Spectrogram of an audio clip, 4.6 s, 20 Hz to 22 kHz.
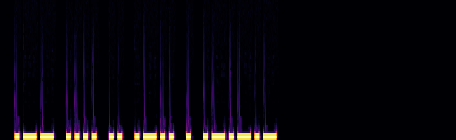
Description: Morse code, heard as a keyed tone, about 28 wpm, 700 Hz. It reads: WHILE.
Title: Sentences from Top 1000 Words - Review Part 1 - 28wpm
